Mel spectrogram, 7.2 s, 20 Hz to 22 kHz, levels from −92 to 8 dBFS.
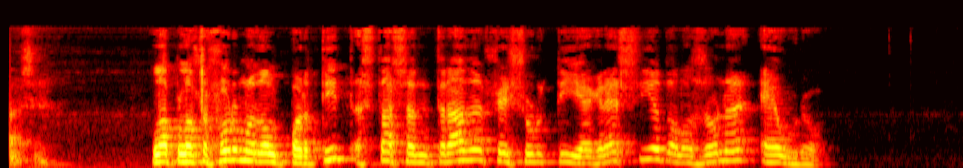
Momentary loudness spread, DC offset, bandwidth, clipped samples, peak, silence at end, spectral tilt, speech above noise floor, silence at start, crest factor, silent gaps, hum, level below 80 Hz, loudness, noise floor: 12 LU; under 0.1%; 11.5 kHz; under 0.1%; 0 dBFS; 1.1 s; -5.5 dB/octave; 57 dB; 0.05 s; 18 dB; none; none; -58 dBFS; -17 LUFS; -74 dBFS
